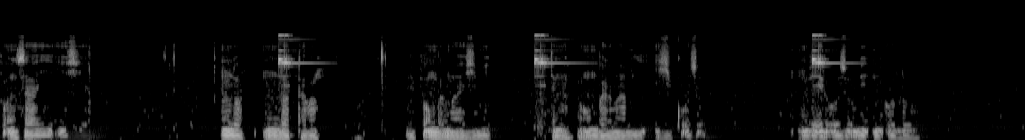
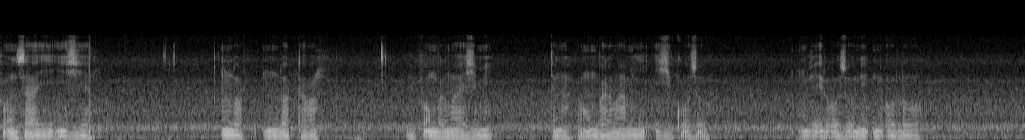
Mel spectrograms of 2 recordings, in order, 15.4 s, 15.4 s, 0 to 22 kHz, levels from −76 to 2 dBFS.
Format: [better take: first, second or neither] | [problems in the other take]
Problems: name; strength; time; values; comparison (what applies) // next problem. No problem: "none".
second | noise reduction (classical method spectral subtraction)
